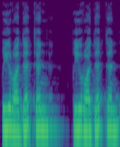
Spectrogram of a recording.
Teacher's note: قیرادتن، قیرادتن، قاف موٹا حرف ہے اور را کے اوپر زبر ہے، دونوں کو پر پڑھا جائے گا، لیکن دال اور تا ان دونوں کی ادائیگی باریک رکھی جائے گی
